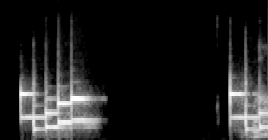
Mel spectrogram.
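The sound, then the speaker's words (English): A phone ringtone plays a short melodic phrase of stepped electronic tones, goes quiet for about two seconds, then starts the same phrase again; loud and without any talking. “Is your phone ringing? Mine is it.”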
